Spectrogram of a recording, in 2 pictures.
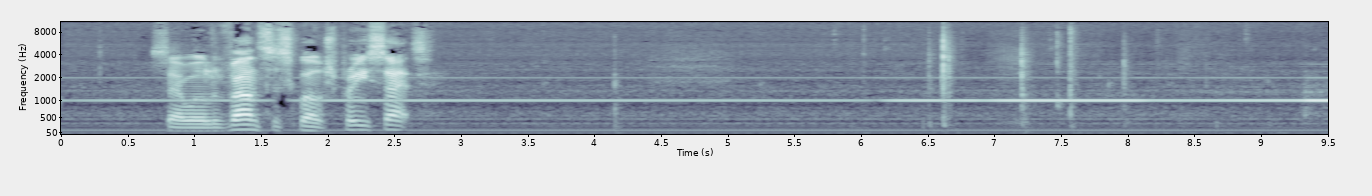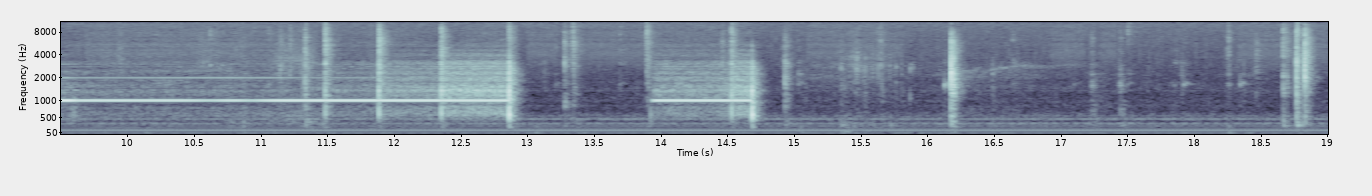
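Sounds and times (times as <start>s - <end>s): test tone from radio loudspeaker: 0.0s - 13.0s, 13.9s - 14.8s
low mains hum: 0.0s - 19.0s.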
